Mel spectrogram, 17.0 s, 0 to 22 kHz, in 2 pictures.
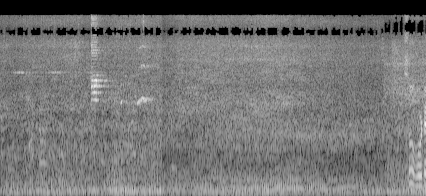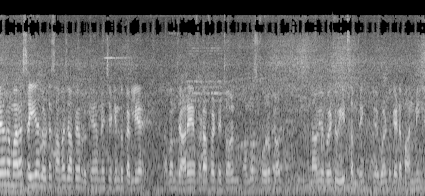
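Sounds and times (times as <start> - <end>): traffic engine rumble: 0.0 - 17.0.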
